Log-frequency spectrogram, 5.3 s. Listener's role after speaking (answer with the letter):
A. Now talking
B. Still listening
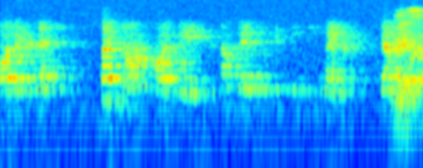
A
